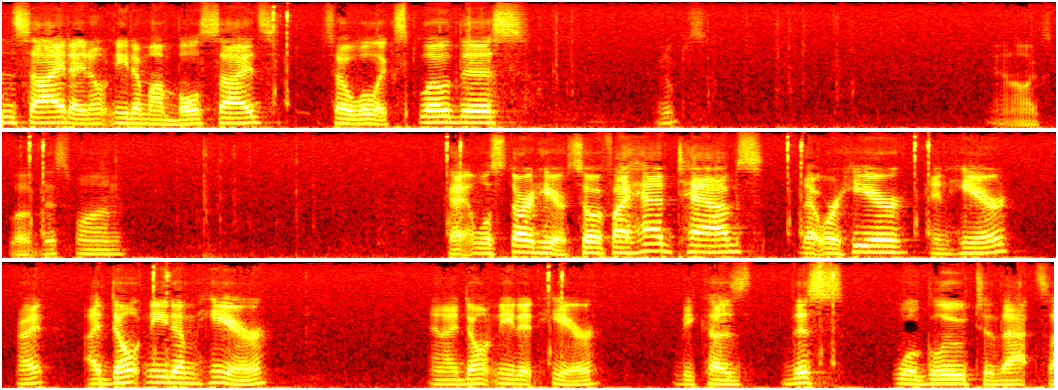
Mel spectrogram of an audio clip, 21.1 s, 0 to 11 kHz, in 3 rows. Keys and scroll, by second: 2.9 o, 3.5 d, 15.8 Delete.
